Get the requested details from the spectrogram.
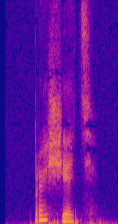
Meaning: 1. to forgive, to pardon, to excuse 2. to remit 3. to condone, to overlook 4. to farewell
- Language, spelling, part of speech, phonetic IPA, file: Russian, прощать, verb, [prɐˈɕːætʲ], Ru-прощать.ogg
